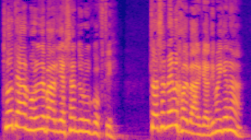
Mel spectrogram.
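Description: A man's voice: sits high, sing-song, pitched above the performer's own voice. A man voicing an irritable, whiny rich young wife in a storybook reading, complaining and nagging. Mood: accusing.

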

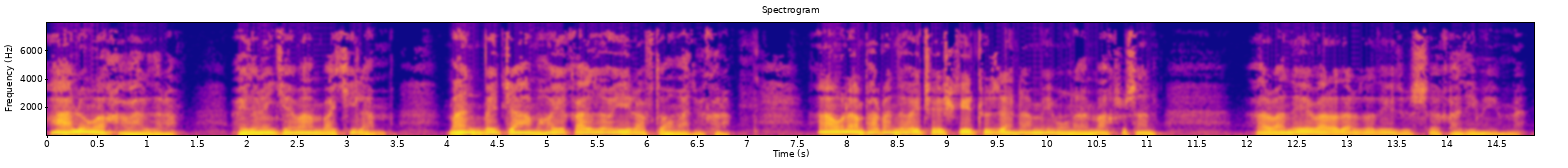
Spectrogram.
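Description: A man's voice: a little high, vocal fry, husky, voice pushed up, exaggerated voice. Man doing a frail old sickly lawyer. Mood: weary. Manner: slow, weak, soft-spoken. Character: frail old bedridden lawyer, sly and smooth. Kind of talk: audiobook character voice. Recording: dull lo-fi recording.

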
